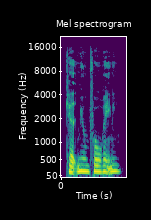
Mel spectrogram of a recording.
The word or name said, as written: cadmiumforurening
